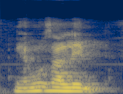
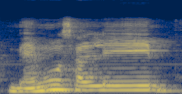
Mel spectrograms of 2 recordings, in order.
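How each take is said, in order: First: Said in the usual way. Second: 맹호살림 stretched out slowly, syllable by syllable; slow drawn-out term. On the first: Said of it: "teacher repeats term again". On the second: Shown as a demonstration. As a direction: spell out 맹호살림 slowly for the class. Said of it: "teacher repeats term slowly".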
